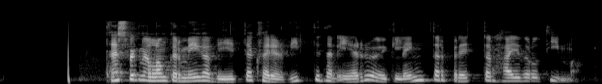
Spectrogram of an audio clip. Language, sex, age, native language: Icelandic, male, 30-39, Icelandic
